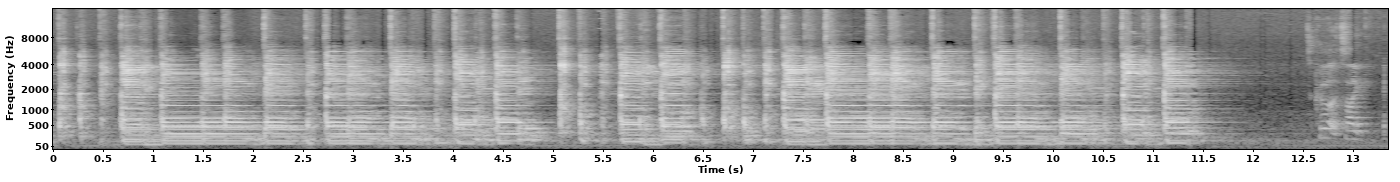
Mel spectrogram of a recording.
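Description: Bright, driven electric guitar chords on the bridge and middle pickups strummed in a steady rhythm, full and slightly distorted, ringing out and fading near the end.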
